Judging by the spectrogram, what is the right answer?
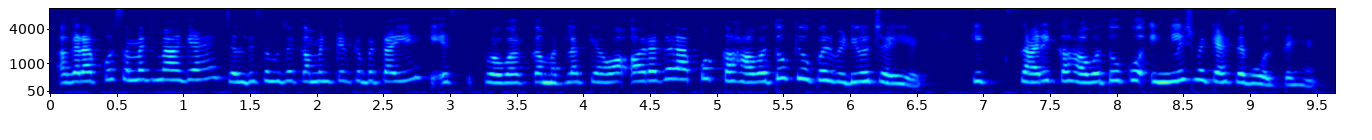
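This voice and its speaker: Bright-voiced woman teaching English phrases. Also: high-pitched. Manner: slow, clearly drilled phrases repeated twice; asks the viewer questions and answers them. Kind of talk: spoken English lesson in Hindi.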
